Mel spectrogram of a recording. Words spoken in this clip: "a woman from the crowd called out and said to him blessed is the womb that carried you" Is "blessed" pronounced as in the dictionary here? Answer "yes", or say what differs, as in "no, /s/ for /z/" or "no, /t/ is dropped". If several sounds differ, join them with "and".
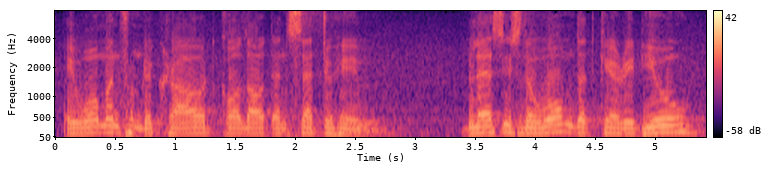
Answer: no, /t/ is dropped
